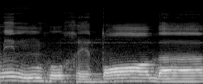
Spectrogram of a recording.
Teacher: طا خص قزم سے ہے اس لیے طا کو موٹا پڑھیں گے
